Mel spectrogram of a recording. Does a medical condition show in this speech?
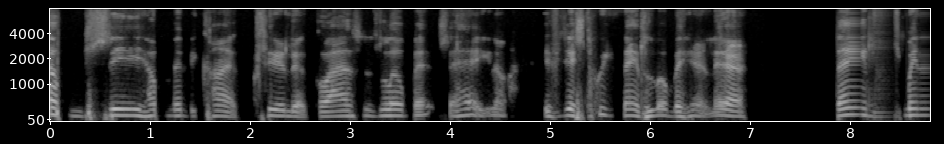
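Yes: cerebral palsy; from birth, poor hand use.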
